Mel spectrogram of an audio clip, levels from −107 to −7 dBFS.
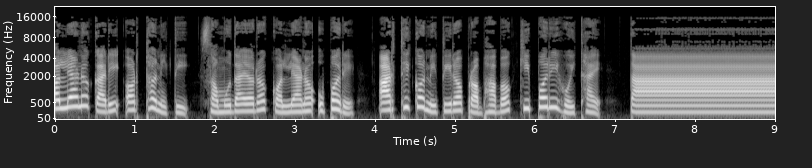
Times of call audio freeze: none

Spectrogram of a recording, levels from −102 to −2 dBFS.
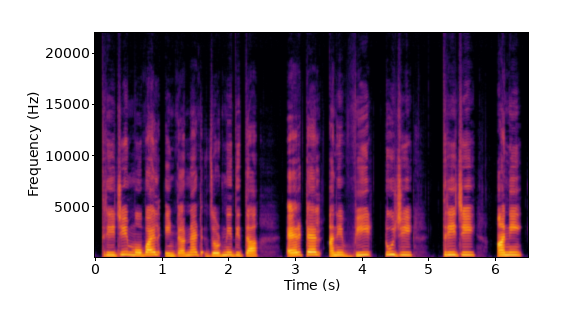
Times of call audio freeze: none

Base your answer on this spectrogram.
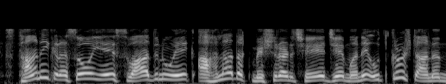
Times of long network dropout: none

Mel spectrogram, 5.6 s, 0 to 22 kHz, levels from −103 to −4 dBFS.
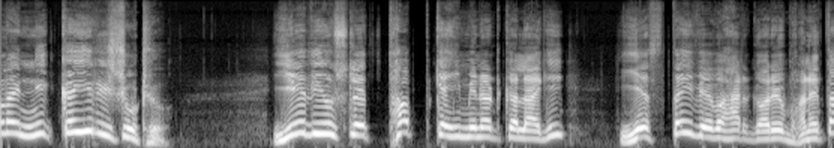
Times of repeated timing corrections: none

